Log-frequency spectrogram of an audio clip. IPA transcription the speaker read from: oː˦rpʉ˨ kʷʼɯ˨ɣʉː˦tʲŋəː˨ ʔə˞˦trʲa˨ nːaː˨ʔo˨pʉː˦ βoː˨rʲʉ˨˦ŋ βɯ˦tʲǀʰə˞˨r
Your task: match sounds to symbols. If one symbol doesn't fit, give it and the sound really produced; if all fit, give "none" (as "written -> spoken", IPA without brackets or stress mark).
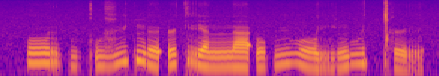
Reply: none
